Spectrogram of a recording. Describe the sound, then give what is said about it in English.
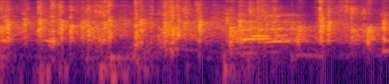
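Applause for a negotiation team at a training session: a dense, steady patter of many hands clapping, fairly loud throughout the two seconds. “That's a huge round of applause for our negotiation team.”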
